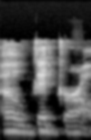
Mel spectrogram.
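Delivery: put-on creepy, predatory, nasty sneering old man voice. Retelling a man's creepy retort to them, imitating a sneering old man. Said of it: "Like very like sneering".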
